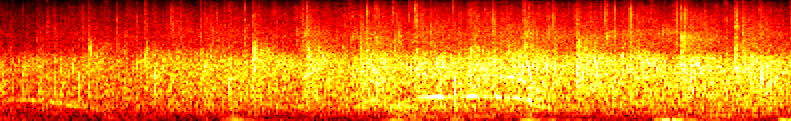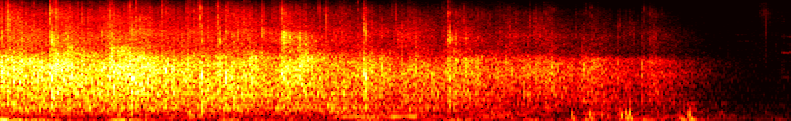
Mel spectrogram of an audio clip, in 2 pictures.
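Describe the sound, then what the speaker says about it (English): An audience at a women's voting-rights panel event breaks into sustained, even applause that holds steady for several seconds, then gradually fades away to silence. "So let's give them an applause."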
